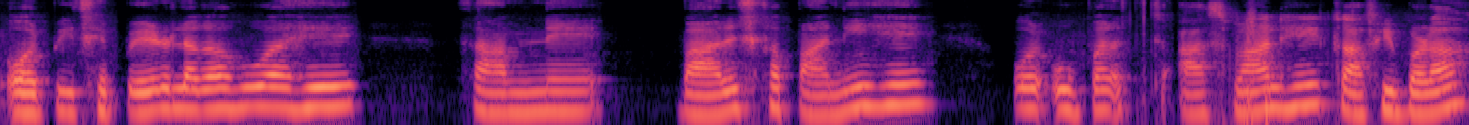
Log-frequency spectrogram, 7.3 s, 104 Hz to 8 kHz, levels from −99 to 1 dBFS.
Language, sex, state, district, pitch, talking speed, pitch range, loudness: Hindi, female, Chhattisgarh, Sukma, 180 Hz, 140 wpm, 165-195 Hz, -32 LUFS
